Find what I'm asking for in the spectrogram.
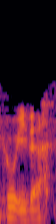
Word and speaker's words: Guida: Clay Guida.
